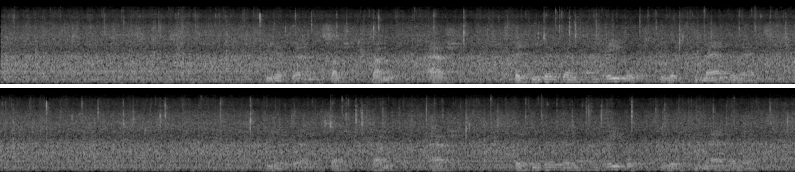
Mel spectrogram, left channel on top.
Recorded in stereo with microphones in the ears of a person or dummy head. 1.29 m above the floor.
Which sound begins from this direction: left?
A man speaking, at 2.6 s.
